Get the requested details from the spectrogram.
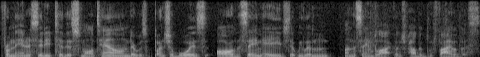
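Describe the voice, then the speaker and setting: A man with an American accent talks at a moderate pace in a plain, everyday voice, fairly low in pitch with fairly even intonation. The recording is very clean, with a silent background. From US Pacific Northwest, Seattle. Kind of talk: casual chat. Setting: outdoors in the Rocky Mountains.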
